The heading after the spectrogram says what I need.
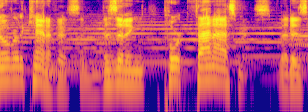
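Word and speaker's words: Port Phasmatys: back and crossing over to cannabis and visiting port fat asmus that is how you say that being confused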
